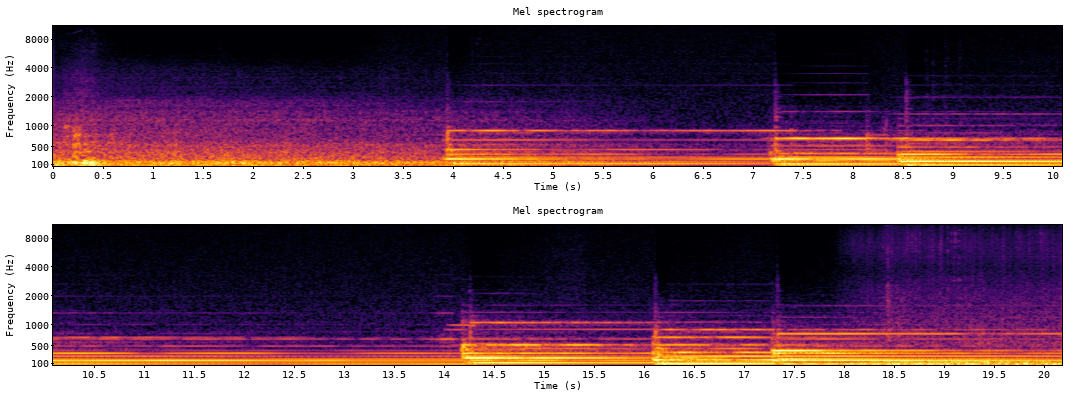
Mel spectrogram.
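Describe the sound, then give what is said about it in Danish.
A car drives steadily back across the Øresund Bridge, with a constant low road rumble and a humming engine drone that shifts pitch in a few distinct steps. No one speaks. “Jeg kører tilbage over Øresundsbroen og fortsætter på tværs af Danmark.”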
